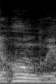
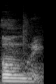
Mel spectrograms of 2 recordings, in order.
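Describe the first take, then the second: First: The word starts with a clear h sound. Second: The word starts without any h sound. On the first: This is how the speaker's own area says it. "We say hungry" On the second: This is how the other area says it. "In their parish they say hungry"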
